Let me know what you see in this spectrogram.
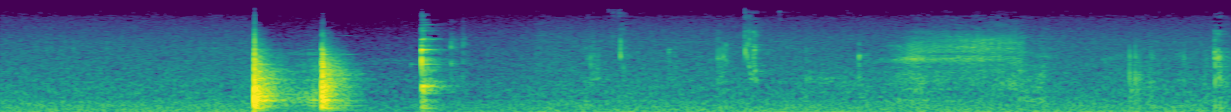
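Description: A few sharp knocks about a second in, then close-up chewing of crunchy aged kimchi (묵은지), with small crunches and clicks.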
